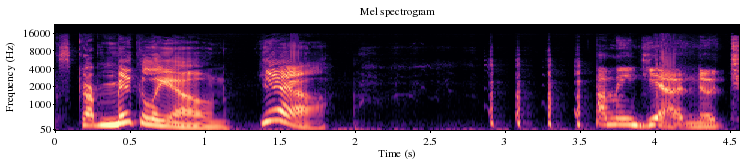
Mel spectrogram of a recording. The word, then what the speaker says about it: Scarmiglione: doing um yeah i'm i'm so used to being scarmiglione and really pronouncing that g but it's apparently hard silent with the italian so i'm trying to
